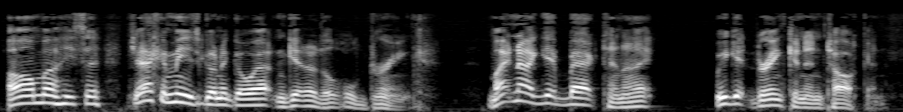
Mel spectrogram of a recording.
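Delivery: keyed-up husband talking fast; hurried Ennis. Acted. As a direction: rush the excuse out the door. Ennis rushes out excuse.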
